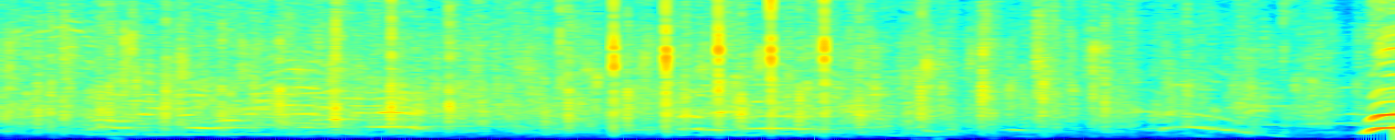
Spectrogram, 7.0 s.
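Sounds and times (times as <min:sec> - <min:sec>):
audience clapping: 0:00.0 - 0:06.9.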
